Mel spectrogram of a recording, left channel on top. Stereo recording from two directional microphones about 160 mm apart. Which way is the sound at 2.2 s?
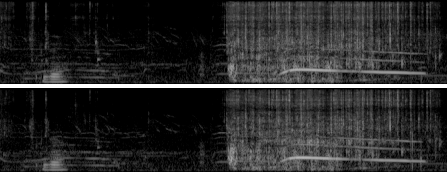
5° right (ahead or behind).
